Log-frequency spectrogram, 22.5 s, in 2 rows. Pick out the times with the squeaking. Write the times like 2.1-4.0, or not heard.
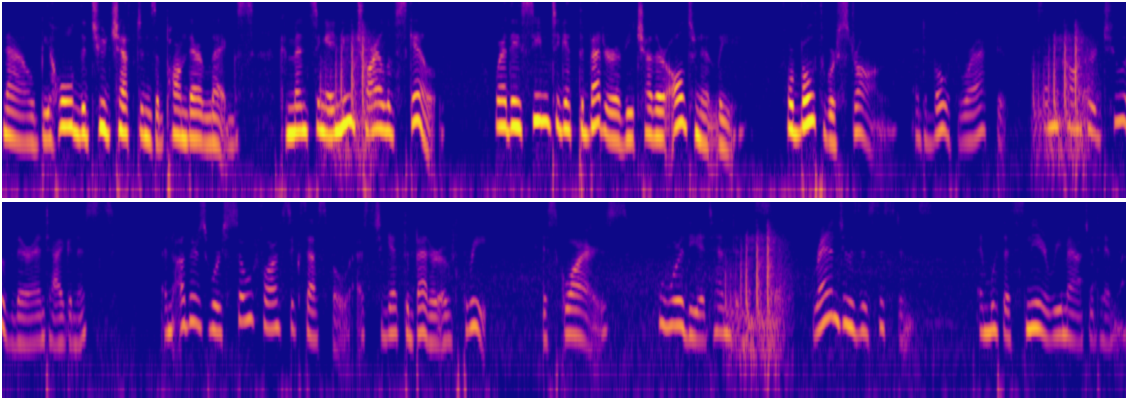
3.1-3.9, 10.3-11.0, 18.4-19.1.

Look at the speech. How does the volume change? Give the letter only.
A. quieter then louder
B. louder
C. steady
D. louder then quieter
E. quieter
E.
